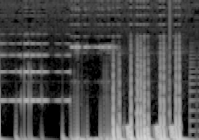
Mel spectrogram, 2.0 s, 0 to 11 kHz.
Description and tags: YP 120bpm Plague Beat A06
Add spice to your grooves with some dirty, rhythmic, data noise. 1 bar of 4 beats - recorded dry, for you to add your own delay and other effects.
No. 6 in a set of 12.
120-bpm, 120bpm, 1-bar, 4-beat, beat, dance, data, digital, drum, drum-loop, drum-pattern, drums, electronic, glitch, glitchcore, glitchy, idm, loop, minimal, minimalist, noise, percs, percussion, percussion-loop, percussive, rhythm, rhythmic, up-tempo, uptempo, urban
